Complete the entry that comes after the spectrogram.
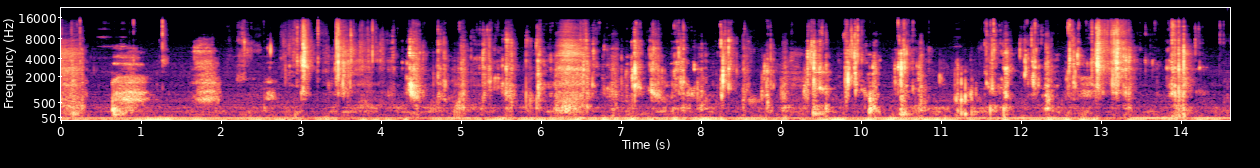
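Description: Close-up biting and chewing of a crispy fried spring roll: dense, irregular crunches as the crisp wrapper breaks, picked up close on a clip-on microphone.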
